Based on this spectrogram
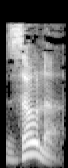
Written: zona

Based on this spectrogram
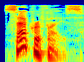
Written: sacrifice

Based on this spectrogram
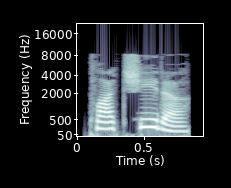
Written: placida

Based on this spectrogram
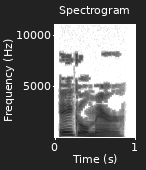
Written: aegelmaere

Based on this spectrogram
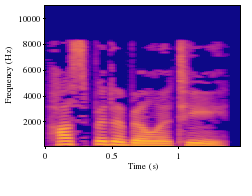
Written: hospitability

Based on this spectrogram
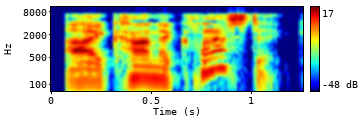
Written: iconoclastic

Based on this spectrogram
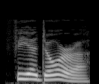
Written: feodora

